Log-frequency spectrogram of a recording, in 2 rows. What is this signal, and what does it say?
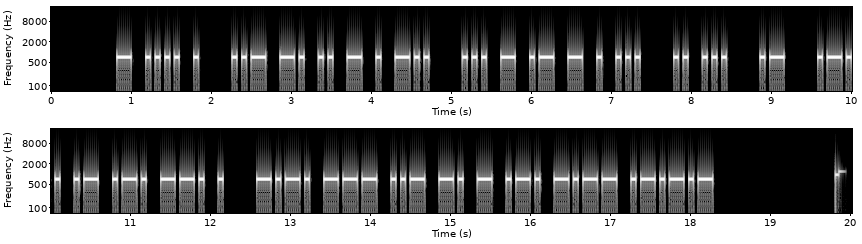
Morse code, heard as a keyed tone, about 20 wpm, 700 Hz. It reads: THE UNITED STATES IS A LARGE COUNTRY.
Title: Sentences with 4-Word Phrases - 20wpm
